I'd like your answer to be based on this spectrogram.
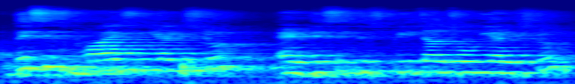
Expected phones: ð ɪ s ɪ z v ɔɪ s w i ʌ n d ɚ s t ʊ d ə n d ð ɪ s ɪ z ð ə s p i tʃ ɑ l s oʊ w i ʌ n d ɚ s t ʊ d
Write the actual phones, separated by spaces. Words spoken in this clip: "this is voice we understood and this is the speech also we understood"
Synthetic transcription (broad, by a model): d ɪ s ɪ z b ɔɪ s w i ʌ d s t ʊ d ə n d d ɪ s ɪ z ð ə s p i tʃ ɑ l s oʊ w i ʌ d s t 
